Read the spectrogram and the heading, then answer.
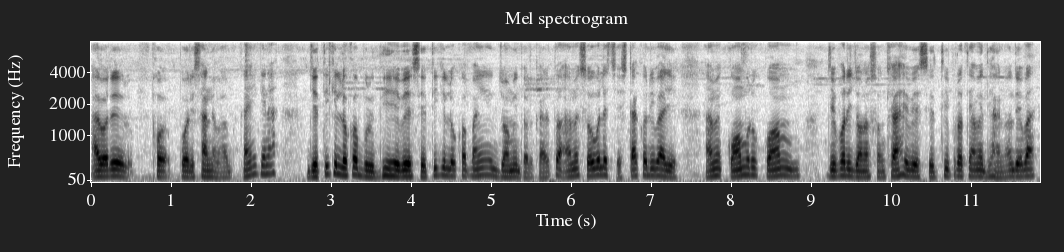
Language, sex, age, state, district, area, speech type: Odia, male, 18-30, Odisha, Nuapada, urban, spontaneous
